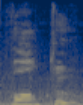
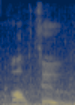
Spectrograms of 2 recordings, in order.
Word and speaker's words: Ventoux: Ventoux. Ventoux. Yeah. Ventoux.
